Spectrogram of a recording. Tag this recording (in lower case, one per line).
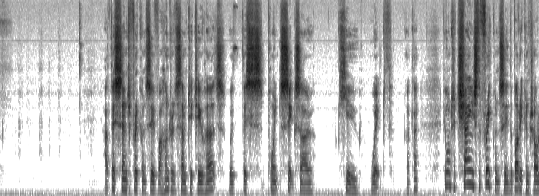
speech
